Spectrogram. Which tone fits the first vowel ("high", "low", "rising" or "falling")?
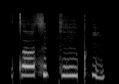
high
